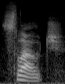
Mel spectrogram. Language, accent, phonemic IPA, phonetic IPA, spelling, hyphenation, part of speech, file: English, US, /ˈslaʊ̯t͡ʃ/, [ˈslaʊ̯t͡ʃ], slouch, slouch, noun / verb, En-us-slouch.ogg
- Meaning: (noun) 1. A hanging down of the head; a drooping posture; a limp appearance 2. Any depression or hanging down, as of a hat brim 3. Someone who is slow to act 4. An awkward, heavy, clownish fellow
